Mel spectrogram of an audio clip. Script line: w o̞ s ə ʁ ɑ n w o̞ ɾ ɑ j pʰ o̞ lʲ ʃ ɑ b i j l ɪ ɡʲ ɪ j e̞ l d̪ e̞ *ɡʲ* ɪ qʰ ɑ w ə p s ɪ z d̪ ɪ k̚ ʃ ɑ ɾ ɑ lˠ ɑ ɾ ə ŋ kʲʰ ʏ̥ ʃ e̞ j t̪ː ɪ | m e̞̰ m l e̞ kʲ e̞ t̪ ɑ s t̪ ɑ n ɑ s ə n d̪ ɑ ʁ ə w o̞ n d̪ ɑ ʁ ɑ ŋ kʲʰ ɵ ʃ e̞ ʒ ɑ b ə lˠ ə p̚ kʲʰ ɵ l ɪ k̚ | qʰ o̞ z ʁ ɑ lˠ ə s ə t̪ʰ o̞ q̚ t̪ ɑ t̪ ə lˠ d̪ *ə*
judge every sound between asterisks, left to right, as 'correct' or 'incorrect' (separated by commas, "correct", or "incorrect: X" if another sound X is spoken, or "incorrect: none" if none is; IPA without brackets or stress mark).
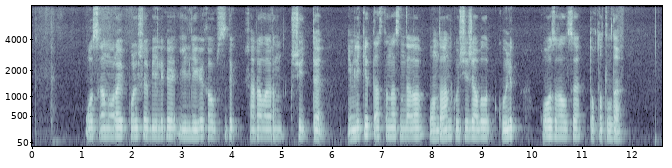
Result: correct, correct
